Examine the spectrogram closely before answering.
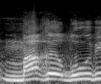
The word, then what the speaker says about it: مغضوب: طرح غیر المغضوب علیہم، دیکھیں مغضوب، غین میں قلقلہ نہیں ہے لیکن تلفظ کرتے وقت کیا کہتے ہیں؟ مغضوب علیہم، ماغ نہیں ہے۔ غین اور خا میں دیکھیں، غین اور خا یہ کون سے حروف ہیں؟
